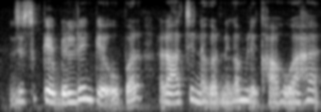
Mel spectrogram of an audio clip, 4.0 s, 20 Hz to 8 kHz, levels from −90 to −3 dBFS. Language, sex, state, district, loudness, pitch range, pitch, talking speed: Hindi, female, Jharkhand, Ranchi, -18 LUFS, 205-265 Hz, 230 Hz, 150 wpm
